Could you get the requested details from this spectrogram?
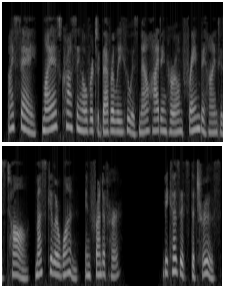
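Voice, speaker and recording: Low-voiced woman narrating an audiobook. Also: no echo. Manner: earnest, emotional storytelling. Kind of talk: first-person audiobook narration. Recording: dull, dry lo-fi studio voice-over.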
